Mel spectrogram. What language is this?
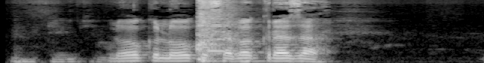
Shina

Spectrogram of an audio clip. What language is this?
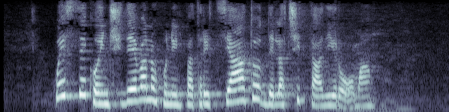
Italian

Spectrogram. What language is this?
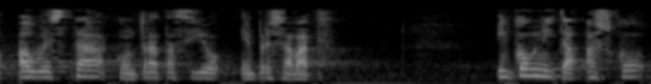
Basque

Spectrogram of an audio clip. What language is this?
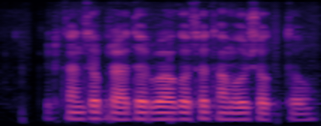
Marathi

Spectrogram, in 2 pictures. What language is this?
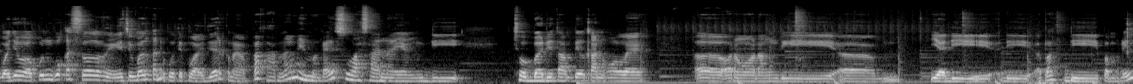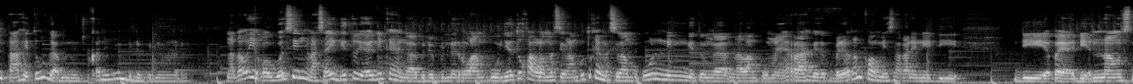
Indonesian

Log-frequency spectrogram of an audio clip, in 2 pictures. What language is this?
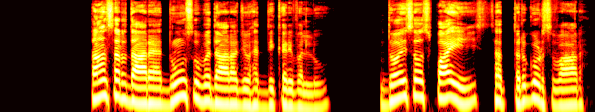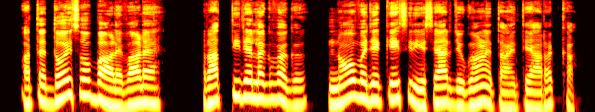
Gaddi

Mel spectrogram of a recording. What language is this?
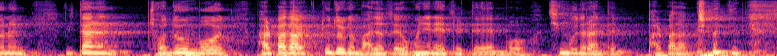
Korean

